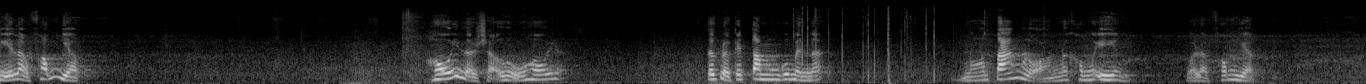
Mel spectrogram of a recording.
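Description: An elderly woman speaks calmly into a microphone, in bursts with pauses.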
